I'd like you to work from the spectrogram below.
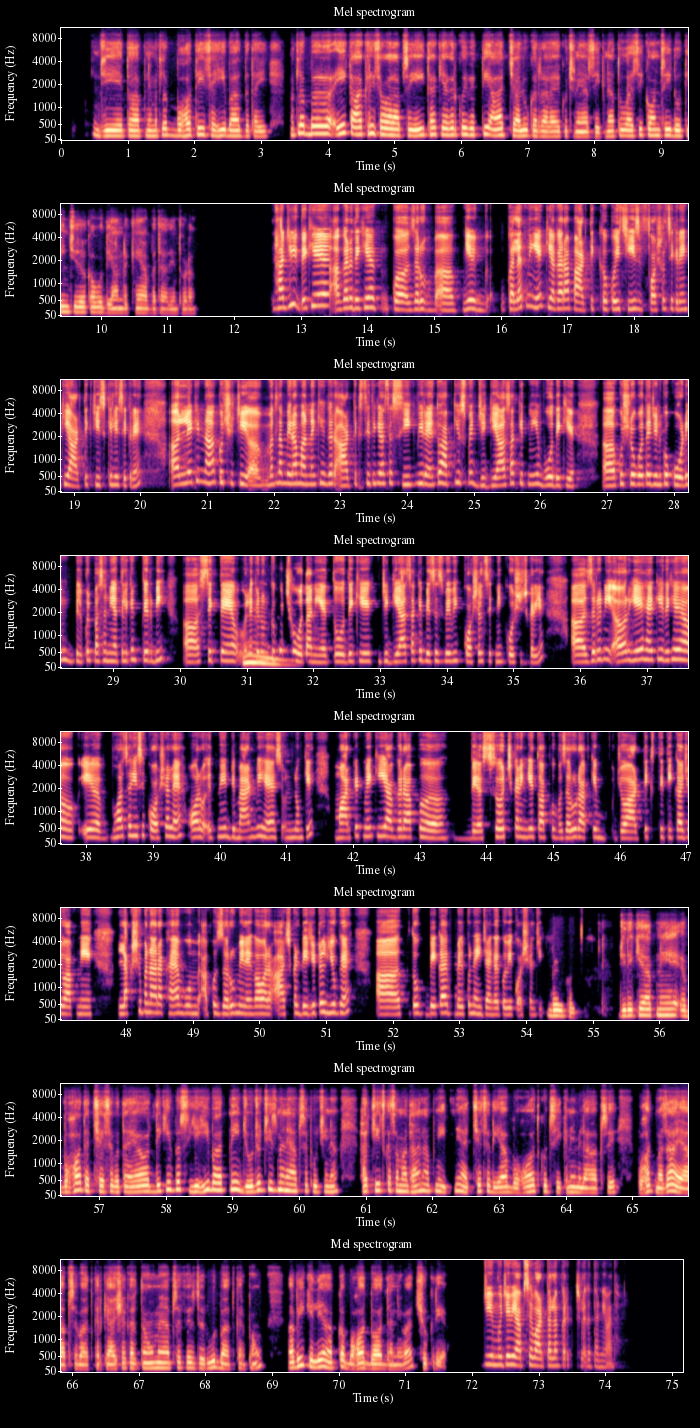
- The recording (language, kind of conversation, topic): Hindi, podcast, नए कौशल सीखने में आपको सबसे बड़ी बाधा क्या लगती है?
- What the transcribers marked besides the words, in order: tapping; in English: "कोडिंग"; in English: "बेसिस"; in English: "डिमांड"; alarm; in English: "मार्केट"; in English: "सर्च"; in English: "डिजिटल"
